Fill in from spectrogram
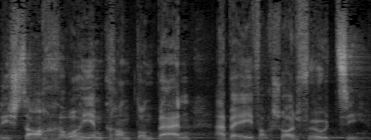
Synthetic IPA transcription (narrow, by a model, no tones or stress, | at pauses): ɾɪʃsɑχːəʋohiːɪmkʰχɑnt̪onbæːrn | ʔæbəɛɪfɑχʃoæɾfʏltsḭ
